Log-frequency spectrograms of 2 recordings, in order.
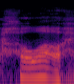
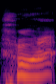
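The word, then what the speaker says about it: Hör: I've seen her play on that radio station in Berlin called Hoa, or Hoer, how you pronounce that name, Hoer. I think it's spelled phonetically, but it's actually pronounced with the double dot on the O.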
